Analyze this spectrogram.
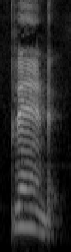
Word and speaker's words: FRIEND: एंड हो जाएगा इसे, लेकिन इसको पढ़ते हैं फ्रेंड। FR यहाँ पर आई साइलेंट हो जाता है तो ई हो गया फ्रे, ND तो हो गया ND से नोडो संयुक्त फ्रेंड।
